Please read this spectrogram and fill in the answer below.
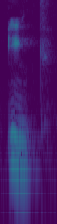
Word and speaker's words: ink: Now remember, N is always going to be pronounced N, except when it comes in front of a K sound.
